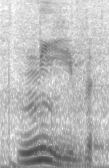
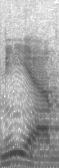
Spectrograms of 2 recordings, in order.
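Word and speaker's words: Niamh: oh, it's supposed, like, what was that Irish name that I don't... Yeah, like, Neve. I've been saying Niam or Niam for my entire life, and then you're just like, oh, you idiot, it's Neve.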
